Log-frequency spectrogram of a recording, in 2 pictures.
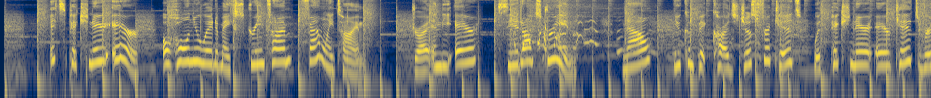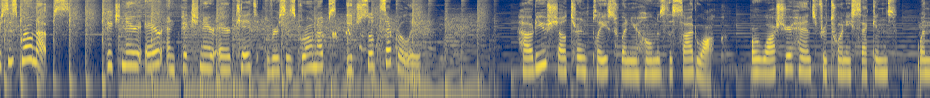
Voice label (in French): Demo en anglais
